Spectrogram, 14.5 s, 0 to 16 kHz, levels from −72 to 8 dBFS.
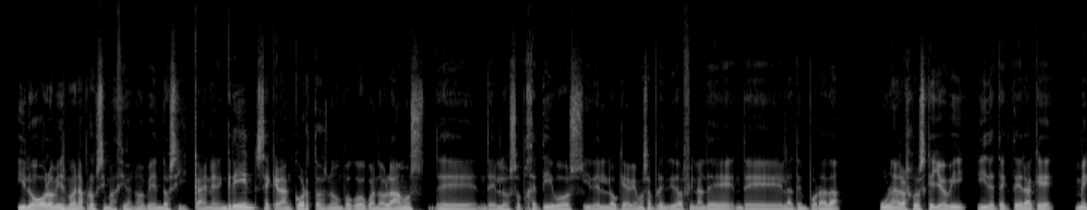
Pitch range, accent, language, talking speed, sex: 115-135 Hz, Spanish, Spanish, 200 wpm, male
